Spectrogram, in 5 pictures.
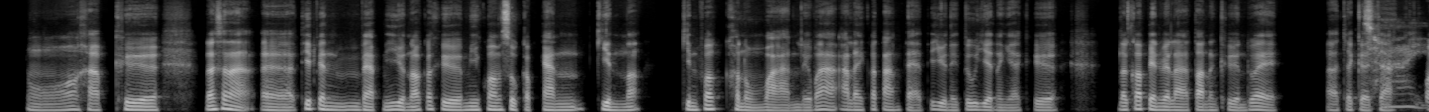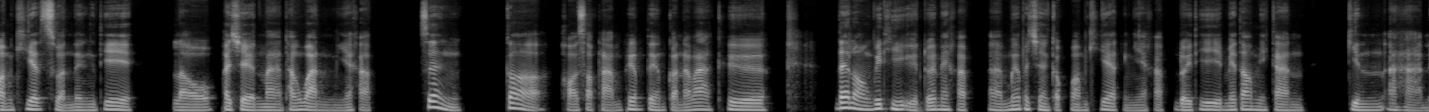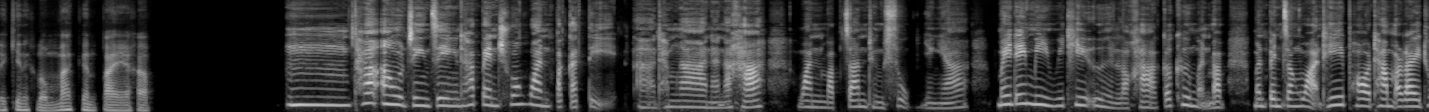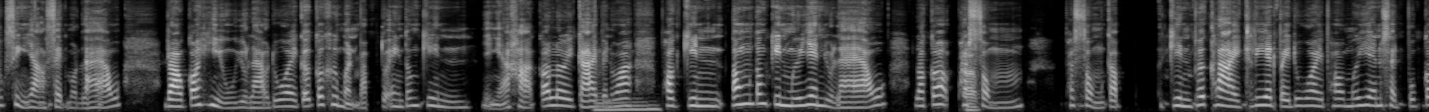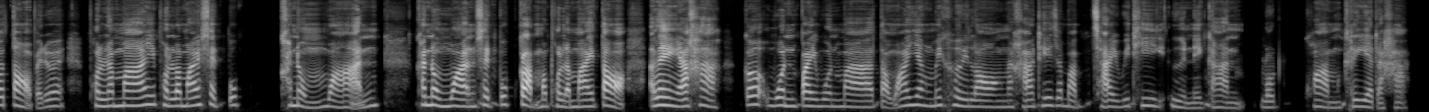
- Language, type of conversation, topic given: Thai, advice, ทำไมฉันถึงกินมากเวลาเครียดแล้วรู้สึกผิด และควรจัดการอย่างไร?
- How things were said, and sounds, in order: none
